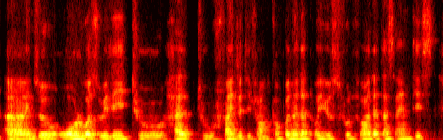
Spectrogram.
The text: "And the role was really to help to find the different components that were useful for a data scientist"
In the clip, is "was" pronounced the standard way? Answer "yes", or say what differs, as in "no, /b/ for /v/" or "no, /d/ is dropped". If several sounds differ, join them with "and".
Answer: yes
